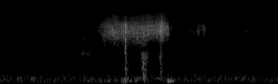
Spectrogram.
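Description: Paper rustles as a sheet is shifted.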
